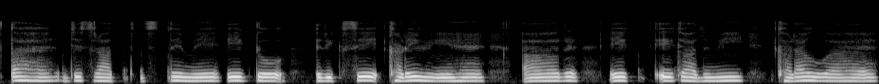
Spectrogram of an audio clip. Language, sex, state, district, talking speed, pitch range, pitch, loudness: Hindi, female, Goa, North and South Goa, 115 wpm, 160-175 Hz, 170 Hz, -13 LUFS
